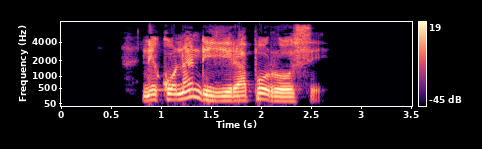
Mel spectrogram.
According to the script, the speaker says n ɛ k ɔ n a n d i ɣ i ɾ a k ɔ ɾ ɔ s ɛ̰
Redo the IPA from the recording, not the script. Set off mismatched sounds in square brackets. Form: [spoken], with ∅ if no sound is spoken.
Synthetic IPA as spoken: n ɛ k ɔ n a n d i ɣ i ɾ a [p] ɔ ɾ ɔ s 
